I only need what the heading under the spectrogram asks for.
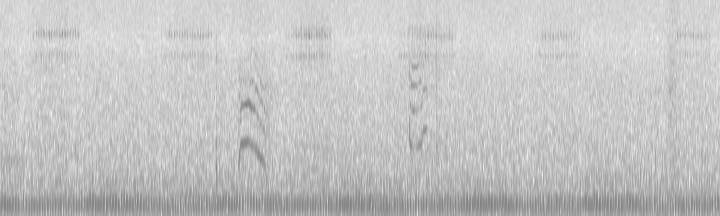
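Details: Newborn kittens fighting for their mother's milk while nursing; a steady low purring drone runs throughout, with two short high rising-falling mews near the middle.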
